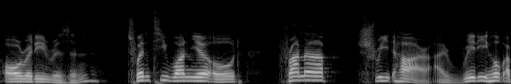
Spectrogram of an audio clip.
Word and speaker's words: Pranav Shreedhar: 21-year-old Pranav Shridhar. I really hope I pronounced your name correctly.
